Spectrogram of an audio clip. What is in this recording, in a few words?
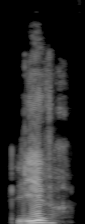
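"livre", French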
